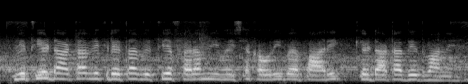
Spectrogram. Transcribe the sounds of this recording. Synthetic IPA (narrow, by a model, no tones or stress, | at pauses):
ʋɪt̪ijəɖaːʈaʋɪkɾɪt̪aʋɪt̪ijəfʰɐɾəmnɪʋɐːʃɐkɐʊɾiʋɐpaːɾikːeɖaːʈad̪ɪd̪maːne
